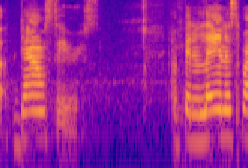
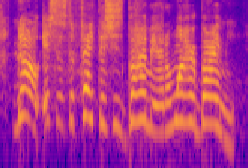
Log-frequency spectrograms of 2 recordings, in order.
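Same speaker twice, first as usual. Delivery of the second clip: high-pitched imitated whining protest; mock fussy insistence; retold petulant objection; 6 semitones higher than usual. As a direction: complain like someone refusing to let it go. Retells his petulant objection.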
